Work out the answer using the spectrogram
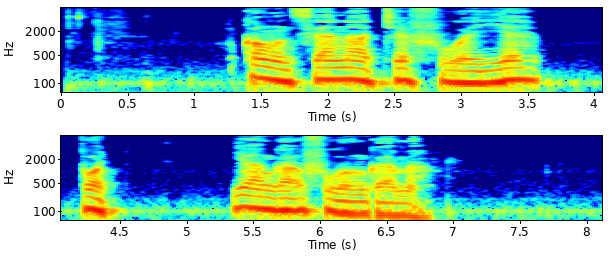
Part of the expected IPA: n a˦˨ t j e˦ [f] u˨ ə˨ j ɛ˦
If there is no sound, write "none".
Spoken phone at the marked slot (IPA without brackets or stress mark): f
